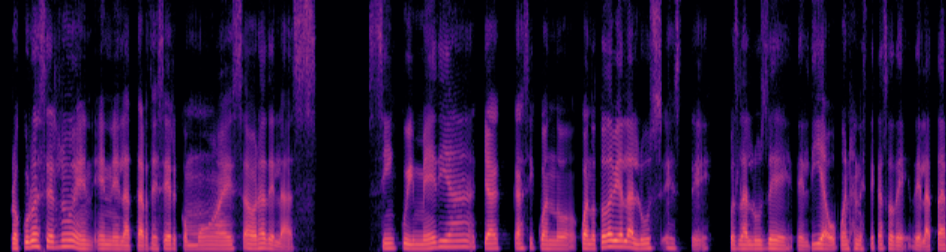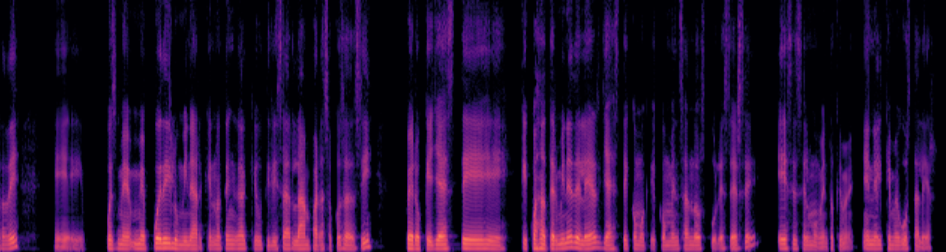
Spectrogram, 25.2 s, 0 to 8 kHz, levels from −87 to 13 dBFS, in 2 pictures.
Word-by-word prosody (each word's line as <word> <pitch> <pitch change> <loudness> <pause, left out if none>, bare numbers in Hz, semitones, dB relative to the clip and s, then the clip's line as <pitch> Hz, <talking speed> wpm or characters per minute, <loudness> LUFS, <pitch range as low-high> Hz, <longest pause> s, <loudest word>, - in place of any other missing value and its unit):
Procuro 150 +6 +4
hacerlo 195 0 +2
en 135 -6 +1
en 130 -1 0
el 125 -1 0
atardecer 120 +3 +1
como 125 +1 -3
a 125 0 +1
esa 135 +2 0
hora 150 +2 +4
de 135 - +1
las 95 -3 -6 0.6
5 145 0 -3
y 130 - +2
media 185 +8 0
ya 145 0 +3
casi 150 +1 -2
cuando 130 -3 -1
cuando 135 -2 +3
todavía 190 +2 +6
la 175 -3 +6
luz, 145 +1 -1
este, 145 -1 -9 0.2
pues 125 - -1
la 130 0 +2
luz 130 0 -1
de 130 -4 +1
del 115 -3 -4
día 140 +1 +3
o - - 0
bueno 125 0 -2
en 130 -3 -1
este - - -8
caso 130 0 -1
de 120 -1 -2
de - - -1
la - - +2
tarde, 130 +9 0 0.5
eh - - -7 0.3
pues 135 0 -1
me 130 -2 +1
me 135 -1 +1
puede 150 +3 +5
iluminar 125 -4 0
que - - -5
no 125 -1 -3
tenga 130 0 -1
que 125 -1 -7
utilizar 125 0 -3
lámparas 120 -1 0
o - - -8
cosas 120 +1 0
así, 160 +7 -2 0.4
pero 130 -2 +4
que 125 -2 0
ya 130 0 +6
esté 130 -1 +1
que 135 - -1
cuando 140 -1 +4
termine 145 +7 +3
de 155 -4 +5
leer 145 +6 +3
ya 125 -5 +2
esté 130 +1 -6
como 120 -1 -3
que - - -10
comenzando 120 +1 -3
a - - +4
oscurecerse, - - -4 0.2
ese 140 -1 -1
es 130 - -10
el 120 - -2
momento - - -6
que - - -9
me - - -10
en 130 -1 -1
el 125 0 -1
que 130 - -4
me 120 0 -3
gusta - - -3
leer. - - -8
130 Hz, 195 wpm, -24 LUFS, 125-145 Hz, 0.6 s, todavía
